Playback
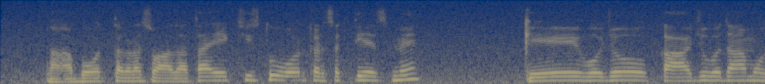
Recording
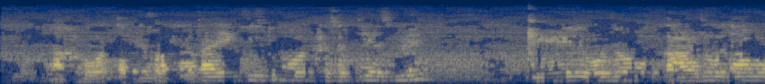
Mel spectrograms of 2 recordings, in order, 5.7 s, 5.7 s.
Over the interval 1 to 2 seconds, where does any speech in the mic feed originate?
echo only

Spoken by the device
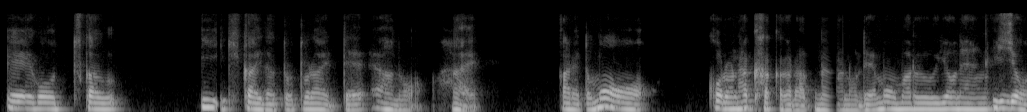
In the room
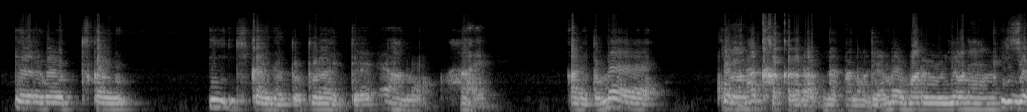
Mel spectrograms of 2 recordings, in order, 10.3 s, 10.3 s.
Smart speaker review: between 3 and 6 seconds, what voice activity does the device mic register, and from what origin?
echo only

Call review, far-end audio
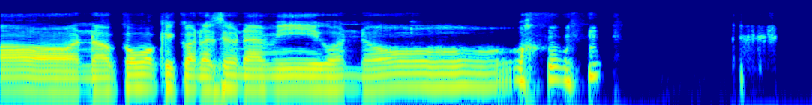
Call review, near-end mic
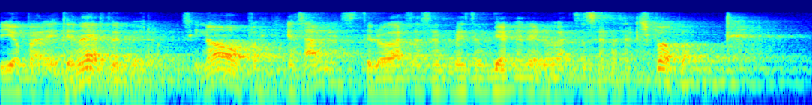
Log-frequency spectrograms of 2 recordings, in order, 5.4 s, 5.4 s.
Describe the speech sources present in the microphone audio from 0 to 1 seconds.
user only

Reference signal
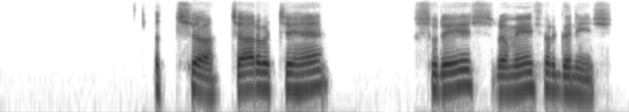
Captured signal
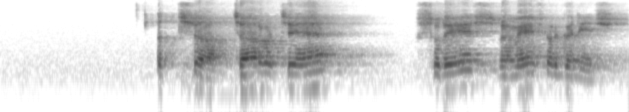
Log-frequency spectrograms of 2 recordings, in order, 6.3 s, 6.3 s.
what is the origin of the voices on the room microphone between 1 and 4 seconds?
echo only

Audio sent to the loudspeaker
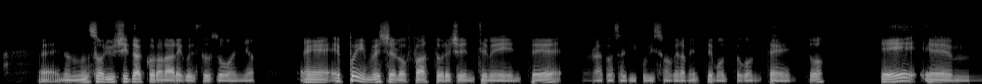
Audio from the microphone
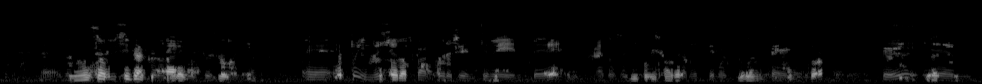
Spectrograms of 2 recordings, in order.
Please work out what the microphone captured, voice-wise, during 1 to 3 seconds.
echo only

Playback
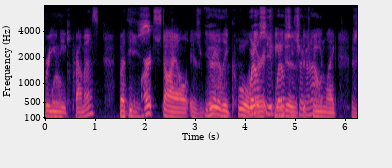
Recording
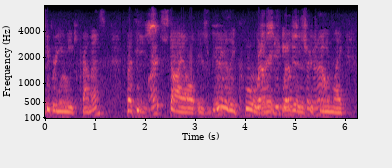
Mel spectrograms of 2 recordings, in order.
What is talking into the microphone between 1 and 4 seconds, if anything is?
echo only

